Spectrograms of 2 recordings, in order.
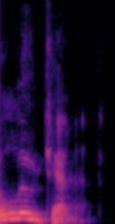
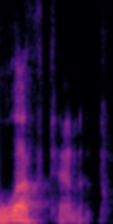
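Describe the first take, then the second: First: It is said with an American pronunciation. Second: It is said with a Canadian pronunciation. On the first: The speaker calls it wrong. "not a lieutenant" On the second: The speaker calls it right. "In the Canadian Armed Forces, the rank junior officer is a lieutenant"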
